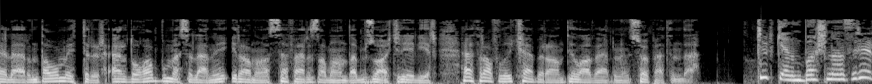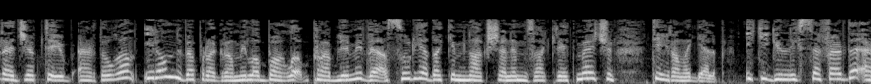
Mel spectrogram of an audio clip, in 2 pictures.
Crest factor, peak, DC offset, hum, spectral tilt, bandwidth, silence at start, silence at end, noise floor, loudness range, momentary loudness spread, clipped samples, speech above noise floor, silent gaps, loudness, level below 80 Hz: 12 dB; 0 dBFS; under 0.1%; none; -5 dB/octave; 8.8 kHz; 0 s; 0 s; -36 dBFS; 3 LU; 6 LU; under 0.1%; 24 dB; none; -12 LUFS; -36 dBFS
